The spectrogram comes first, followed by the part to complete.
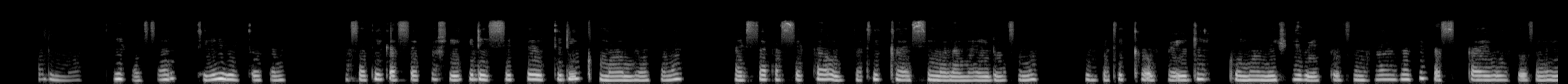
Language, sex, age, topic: Gamo, female, 18-24, government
